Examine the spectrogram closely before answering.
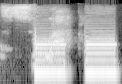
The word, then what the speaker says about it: Svadhyaya: O V do Svadhyaya vai virar o som de W, então a gente pronuncia sua. Então tenta repetir comigo aí vocês. Sua. E esse segundo A, esse primeiro A da palavra vai ser longo. Sua.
